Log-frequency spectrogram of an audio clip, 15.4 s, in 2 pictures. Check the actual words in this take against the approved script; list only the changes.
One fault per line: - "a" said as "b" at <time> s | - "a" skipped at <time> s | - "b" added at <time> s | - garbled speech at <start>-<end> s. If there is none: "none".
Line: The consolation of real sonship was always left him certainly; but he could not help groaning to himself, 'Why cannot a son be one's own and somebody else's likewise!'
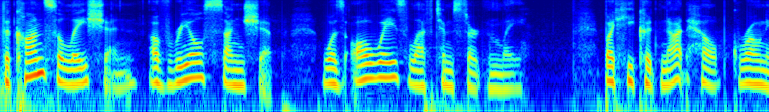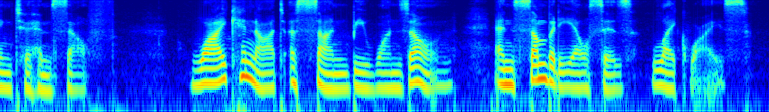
none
